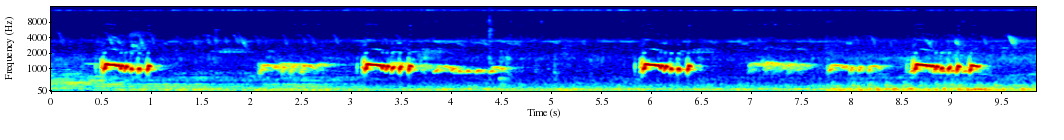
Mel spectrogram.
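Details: Zebra dove (perkutut) song during a mental test: four rhythmic phrases about every 2.7 seconds, each opening with a sharp rolling trill, separated by mellow short coos. A low droning hum runs underneath.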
